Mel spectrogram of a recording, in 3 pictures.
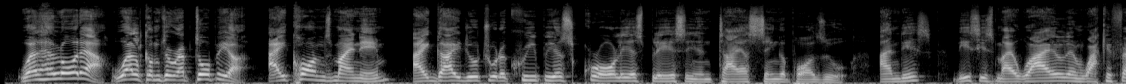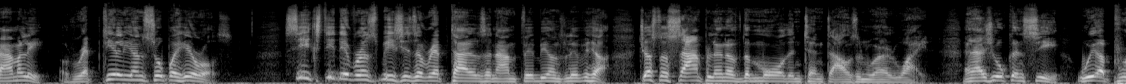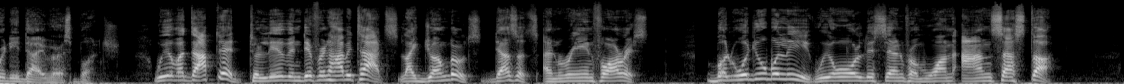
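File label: Caribbean, Character, Cartoon, Caribbean Accent, male voice; Singapore Zoo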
